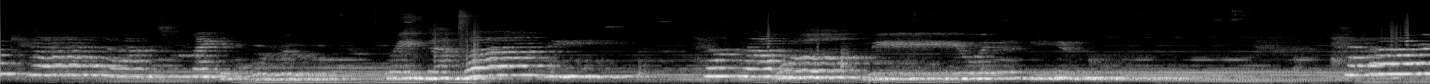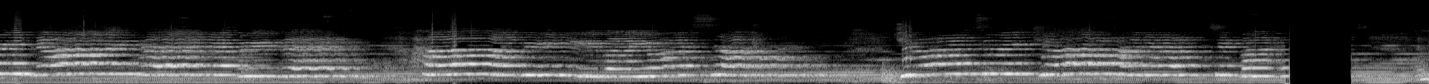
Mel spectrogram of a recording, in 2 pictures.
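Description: A woman singing a slow hymn with sustained low accompanying notes beneath her voice. The sound cuts out briefly near the end.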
